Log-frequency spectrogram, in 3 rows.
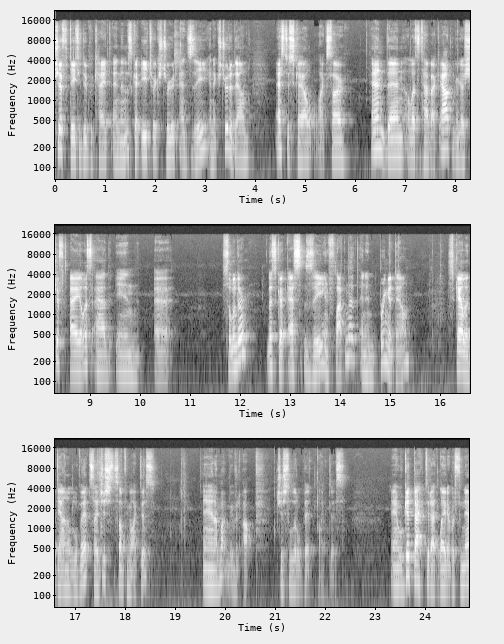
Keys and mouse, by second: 0.2 shift+d, 0.7-10.3 middle drag, 1.8 e, 4.1 s, 6.3 alt+a, 7.3 Tab, 8.3 shift+a, 12.9 s, 14.6 g, 16.1 s, 17.8 KP_1, 21.5 g.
